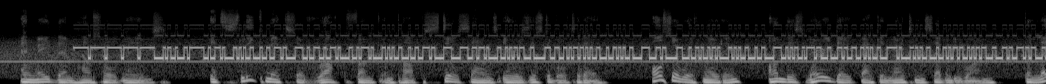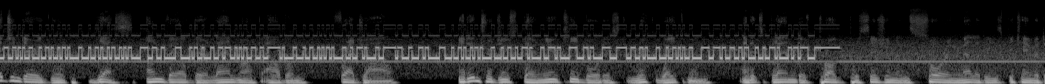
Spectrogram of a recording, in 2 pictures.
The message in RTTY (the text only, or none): LES COLLEGES COOPERATIFS SONT DES ORGANISMES FRANCAIS DE DROIT PRIVE RELEVANT DE LECONOMIE SOCIALE.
